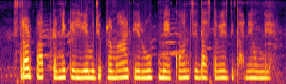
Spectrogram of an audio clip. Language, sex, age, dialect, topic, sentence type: Hindi, female, 18-24, Hindustani Malvi Khadi Boli, banking, statement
